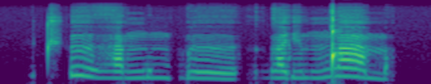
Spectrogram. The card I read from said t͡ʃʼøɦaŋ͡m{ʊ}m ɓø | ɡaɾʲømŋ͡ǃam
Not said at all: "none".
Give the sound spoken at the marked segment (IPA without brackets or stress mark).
ʊ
